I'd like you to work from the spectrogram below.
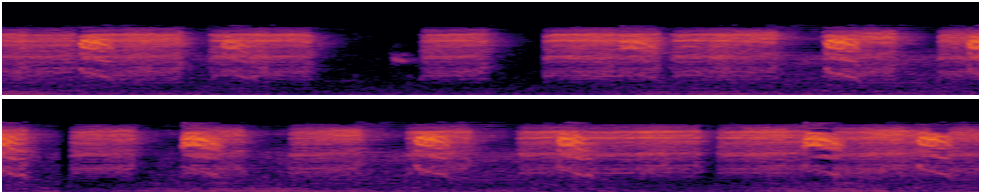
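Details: Wild forest long-tailed shrike lure call: loud grating squawks in a quick series, a brief pause near two seconds, then steady rasping notes to the end.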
